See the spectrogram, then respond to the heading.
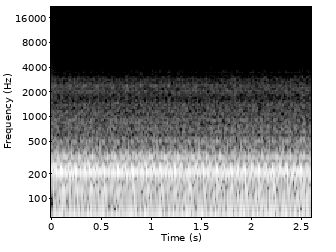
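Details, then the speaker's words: Second-gen Cummins with a VP44 pump. Fuel pressure was lowered from 21 psi toward 14–20, grid heater secured, grounds and terminals tight, batteries two years old. Cold start still gives a rough, lumpy idle with heavy smoke; owner suspects the VP44. "So it still started rough, guys, which sucks. You can probably see all that smoke."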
